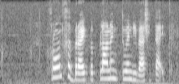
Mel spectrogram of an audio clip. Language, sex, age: Afrikaans, female, 20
